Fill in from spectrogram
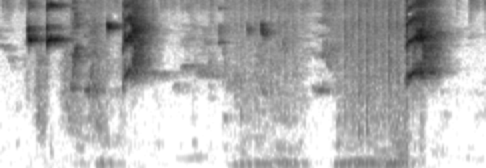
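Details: Lovebird chirping in shrill, high bursts: a quick run of piercing notes early on, a quieter gap with low hum, then one loud harsh burst near the end.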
